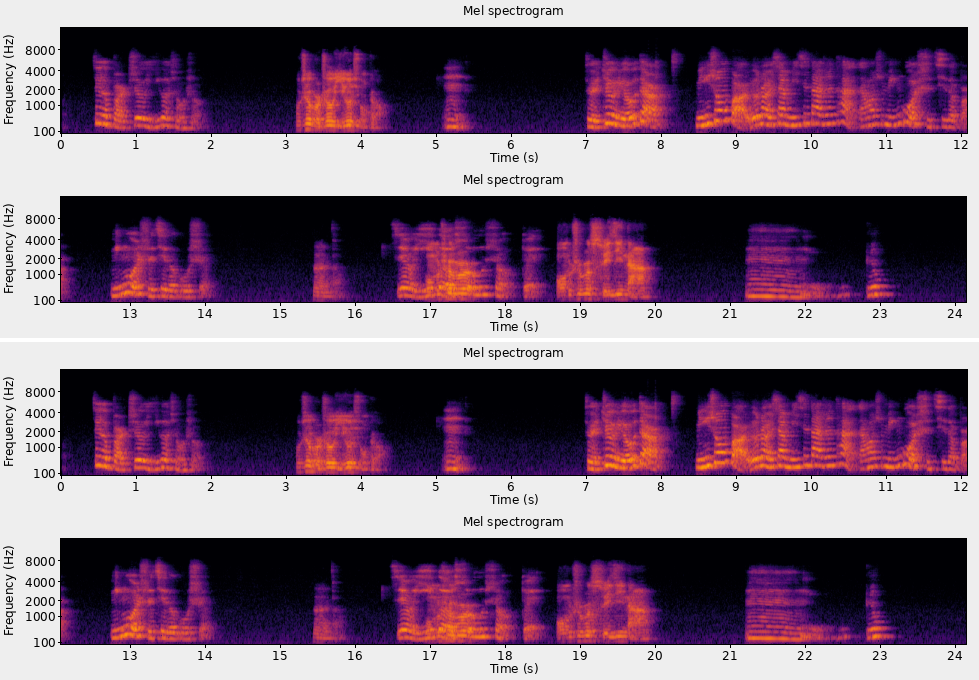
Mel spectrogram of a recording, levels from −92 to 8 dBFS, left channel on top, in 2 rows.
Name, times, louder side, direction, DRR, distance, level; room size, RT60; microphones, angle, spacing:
voice 1, 0.4-1.8 5.1-5.4 7.0-8.1 8.5-12.1 12.7-14.0 16.5-18.4 21.2-23.0, right 2 dB, 40° right, -2 dB, 1.6 m, -23 dB
voice 2, 3.1-4.3 15.4-15.8 16.9-17.6 18.7-19.9, left 2 dB, 45° left, 5 dB, 0.8 m, -23 dB
5.8 x 3.5 x 2.2 m, 0.31 s
head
